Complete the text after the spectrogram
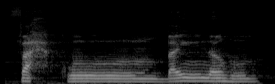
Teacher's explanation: talaffuzimizda biroz yengilroq g'unna ham bo'ldi va lablarimiz ba harfini g'unnadan keyin aytishga tayyor turdi. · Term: ixfo shafaviy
